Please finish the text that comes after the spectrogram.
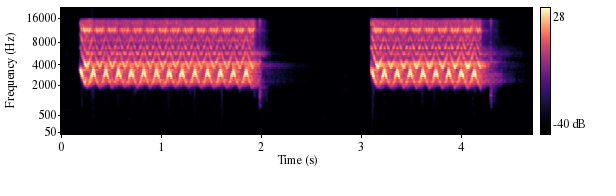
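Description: A loud, shrill electronic magnetic door alarm for a home door or window warbles rapidly for about two seconds, stops, then blares again in a second burst.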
